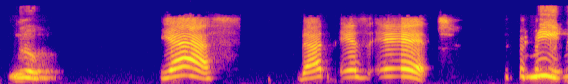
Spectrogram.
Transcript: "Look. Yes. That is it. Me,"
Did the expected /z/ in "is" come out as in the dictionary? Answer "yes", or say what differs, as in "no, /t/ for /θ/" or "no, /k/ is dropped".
yes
